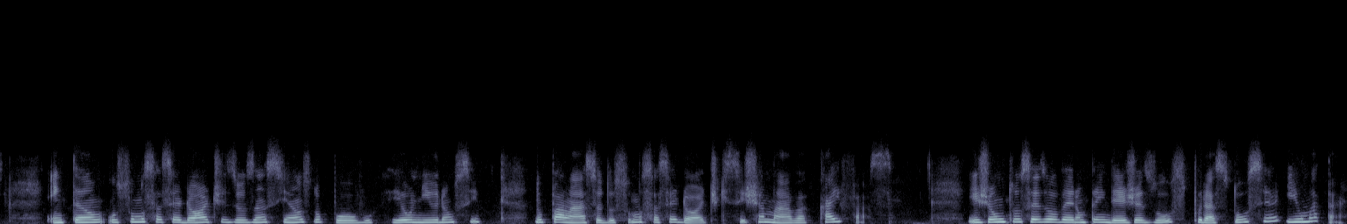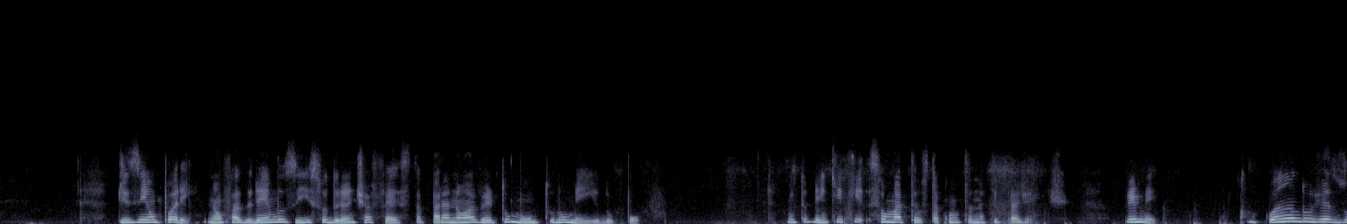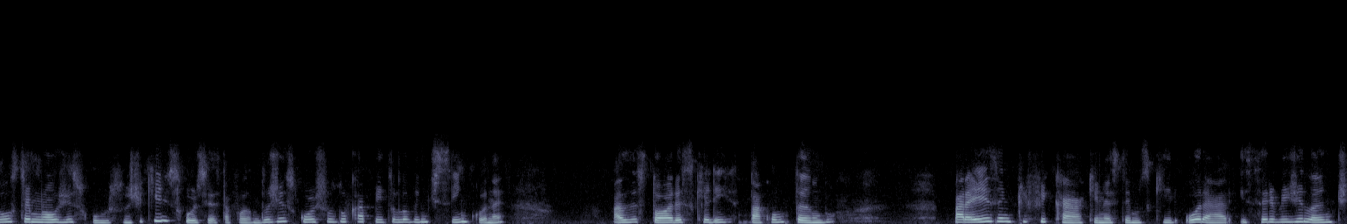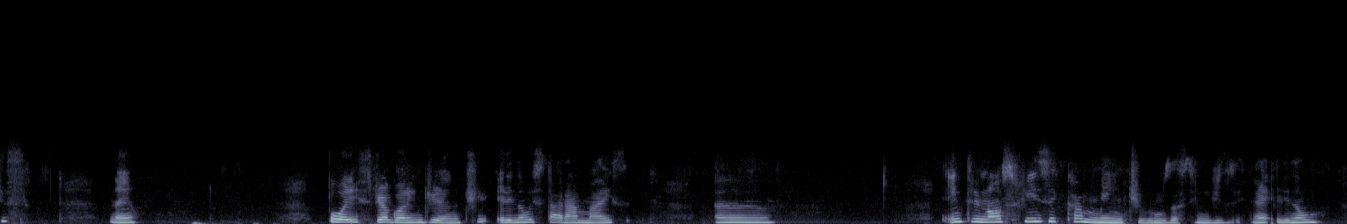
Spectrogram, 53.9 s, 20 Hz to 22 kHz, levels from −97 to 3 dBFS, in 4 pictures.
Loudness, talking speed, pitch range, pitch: -36 LUFS, 125 wpm, 215-265 Hz, 240 Hz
